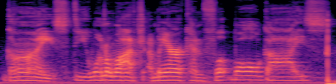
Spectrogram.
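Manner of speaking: softly spoken imitation of an American accent; put-on American accent. Shown as a demonstration. British-claiming gamer obliging teammates, put-on American accent. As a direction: do an American accent, low-key and quiet. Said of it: "You want me to do an American accent right now?".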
